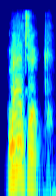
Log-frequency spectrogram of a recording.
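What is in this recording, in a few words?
"magic", American English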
